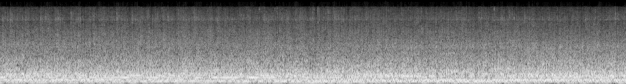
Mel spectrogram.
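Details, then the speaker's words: Freshly installed Chevy V8 on dyno, first run and warm-up, timing and fuel ratio not yet set: loud, deep, steady rumble; runs but needs tuning. "but for now we just installed it this afternoon that we got to figure out the timing their fuel ratio"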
